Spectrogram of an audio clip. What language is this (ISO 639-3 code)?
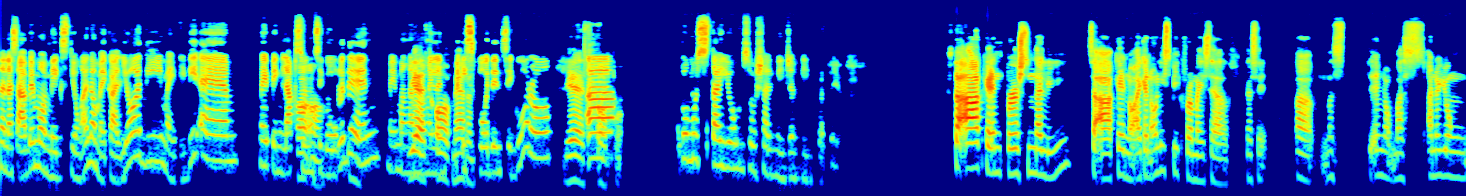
fil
